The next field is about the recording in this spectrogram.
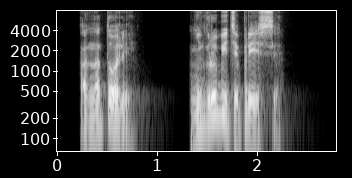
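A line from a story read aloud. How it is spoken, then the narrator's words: Cold warning. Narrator (Russian): холодно предостерег спецкор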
